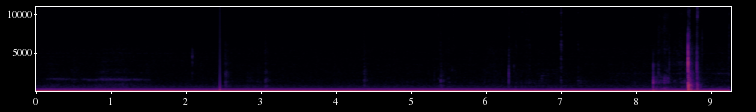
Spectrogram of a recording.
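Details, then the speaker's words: Masco M25N tube amplifier with a poor previous re-cap: loud, steady low mains hum with strong overtones that quietens when a test capacitor is bridged in, pointing to a lack of smoothing (weak filter capacitance). "see how much quieter that's gone take that off so yeah that's um that's definitely the uh capacitance home so lack of smoothing on there"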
